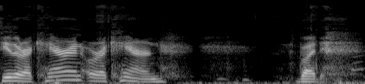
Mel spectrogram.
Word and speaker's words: Karen: And the person is Karen, as in two syllables.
